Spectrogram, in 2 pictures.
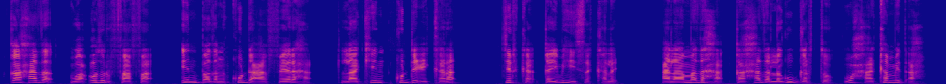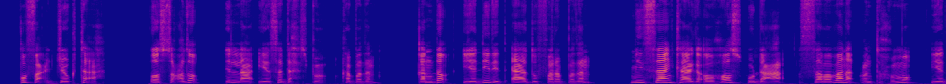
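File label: Somali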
